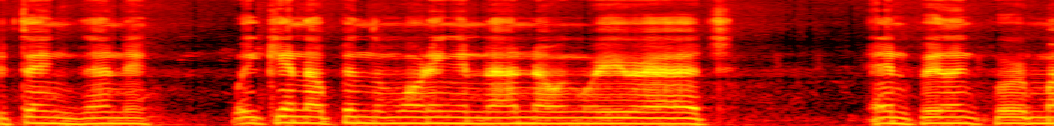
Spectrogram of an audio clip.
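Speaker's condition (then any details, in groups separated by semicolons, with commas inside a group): Traumatic brain injury; car accident; was in coma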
